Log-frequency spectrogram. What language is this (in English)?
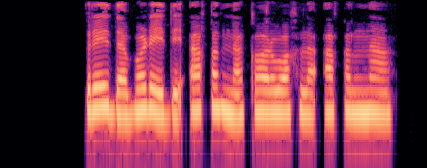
Pashto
